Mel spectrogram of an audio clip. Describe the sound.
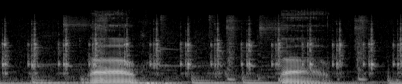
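A ticking clock timer counts down in a quiz game, with rapid, evenly spaced ticks throughout and two louder, drawn-out tonal bursts rising over them.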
